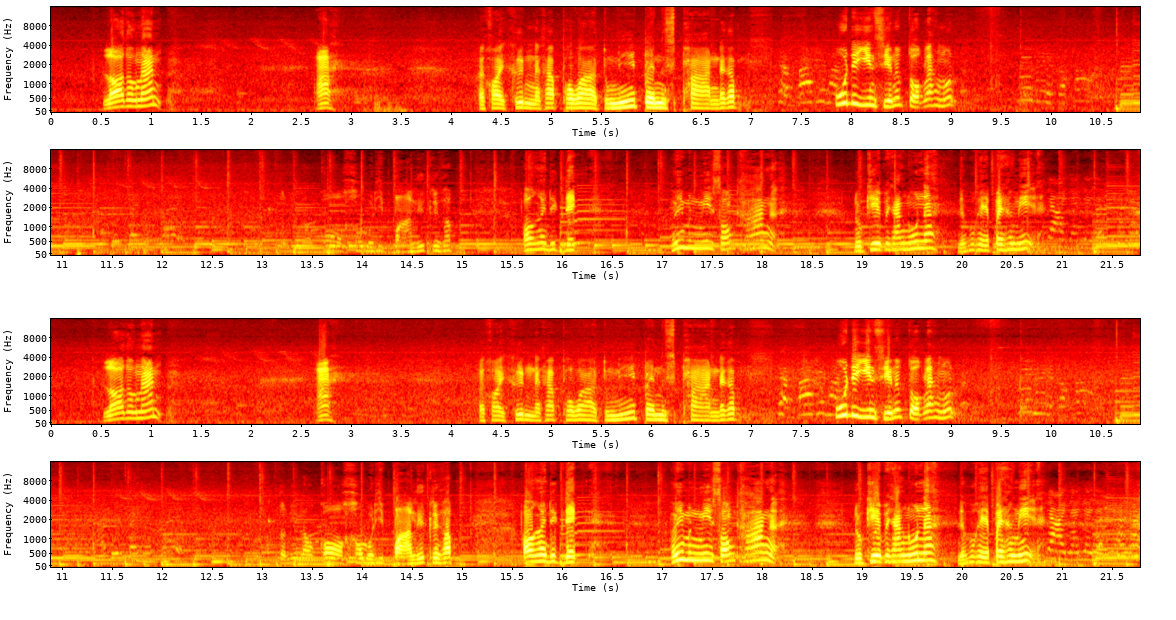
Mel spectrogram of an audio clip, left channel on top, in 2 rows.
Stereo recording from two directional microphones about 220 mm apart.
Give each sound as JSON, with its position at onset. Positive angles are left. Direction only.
{"t": 0.5, "sound": "a man's voice", "side_deg": 15}
{"t": 2.6, "sound": "a sound", "side_deg": 15}
{"t": 4.3, "sound": "a man's voice", "side_deg": 20}
{"t": 7.9, "sound": "a man's voice", "side_deg": 10}
{"t": 13.2, "sound": "music", "side_deg": 5}
{"t": 13.6, "sound": "a man's voice", "side_deg": 5}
